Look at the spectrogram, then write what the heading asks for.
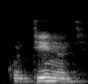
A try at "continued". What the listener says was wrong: The only thing there is that's that I sound with the I instead of E. So it's not continued, it's continued. Continued. Continued. Yeah, so just practice doing that I sound.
